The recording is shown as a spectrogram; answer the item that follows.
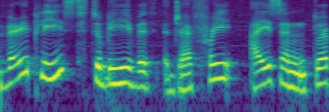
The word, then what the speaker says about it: Jeffrey Eisen: Today, I'm very pleased to be with Jeffrey Eisen. Do I pronounce it right?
